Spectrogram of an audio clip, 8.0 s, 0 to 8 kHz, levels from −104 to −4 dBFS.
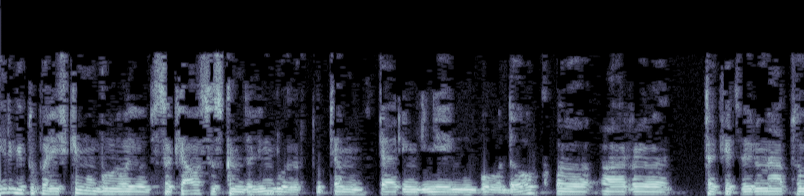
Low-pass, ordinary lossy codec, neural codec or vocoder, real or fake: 7.2 kHz; MP3, 24 kbps; none; real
